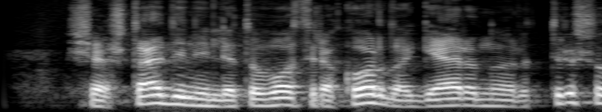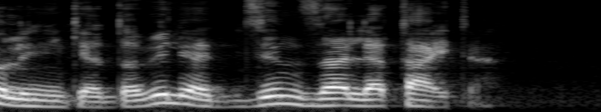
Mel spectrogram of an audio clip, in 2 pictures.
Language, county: Lithuanian, Kaunas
